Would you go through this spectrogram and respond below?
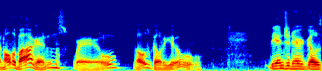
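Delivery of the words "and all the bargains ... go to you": put-on old New England man voice, higher pitched. Retelling a first commercial read in an old Pepperidge Farm guy voice. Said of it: "like, the old Pepperidge Farms guy from New England".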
